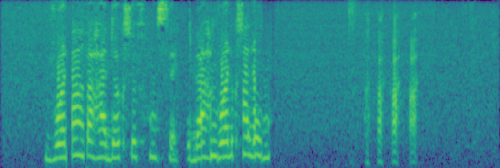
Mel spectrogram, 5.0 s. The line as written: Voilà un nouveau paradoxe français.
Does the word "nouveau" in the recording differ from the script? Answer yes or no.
yes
